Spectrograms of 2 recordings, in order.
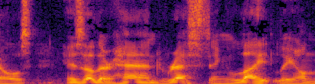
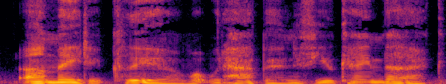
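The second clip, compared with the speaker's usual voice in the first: spoken in a murmur. The gray man warns a boy who came back; murmured. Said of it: "the gray man murmured".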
